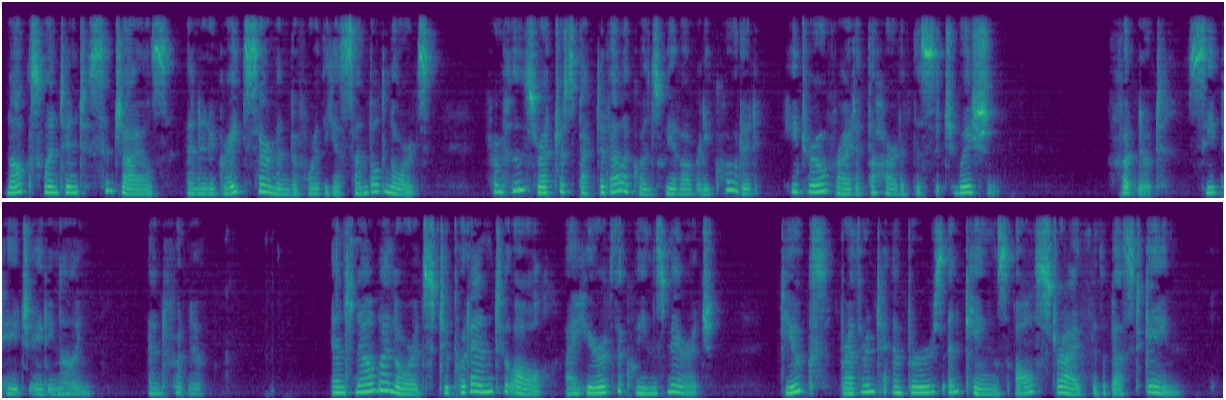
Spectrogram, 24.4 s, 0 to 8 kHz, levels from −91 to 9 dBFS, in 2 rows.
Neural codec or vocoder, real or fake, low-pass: vocoder, 24 kHz, 100 mel bands, Vocos; fake; 7.2 kHz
